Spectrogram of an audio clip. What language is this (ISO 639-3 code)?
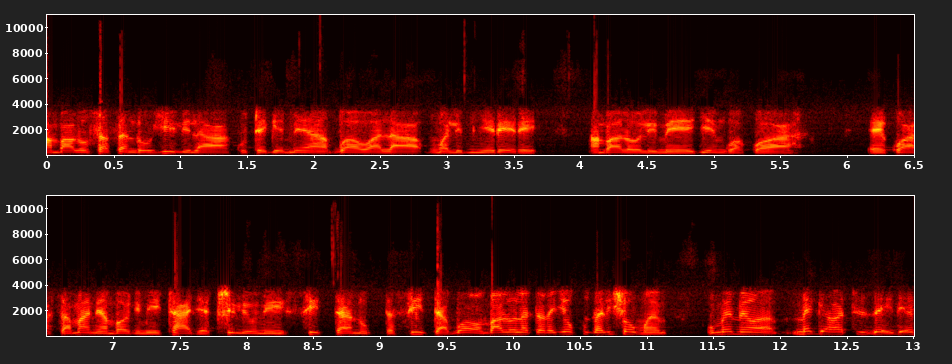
swa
